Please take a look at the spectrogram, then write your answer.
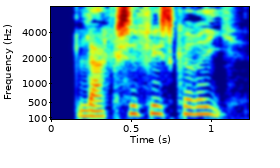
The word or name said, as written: laksefiskeri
